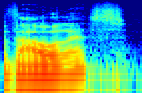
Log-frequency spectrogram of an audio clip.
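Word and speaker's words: Voulez: That's Vaules.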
